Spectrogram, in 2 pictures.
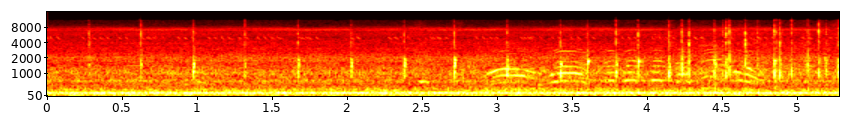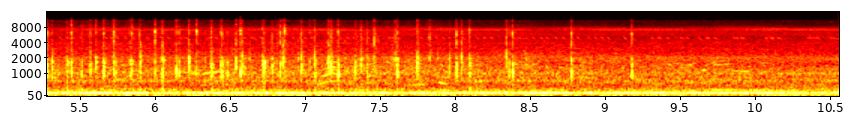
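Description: A few people clapping, irregularly, from a few seconds in until near the end, with voices calling on the field over a steady low hum.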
